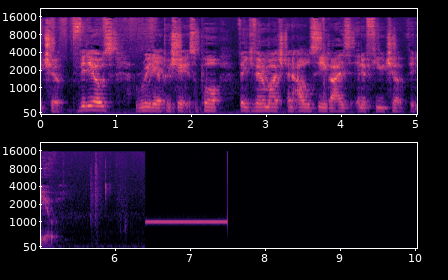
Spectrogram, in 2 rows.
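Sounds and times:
electronic beep: 6.4s - 7.5s.

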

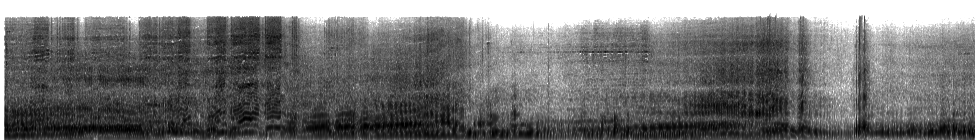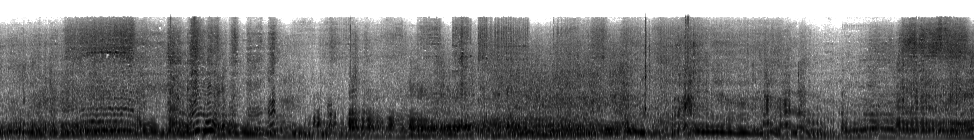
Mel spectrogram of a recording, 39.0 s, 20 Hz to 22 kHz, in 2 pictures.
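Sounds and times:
motocross bike engine revving: 0.1s - 38.9s.

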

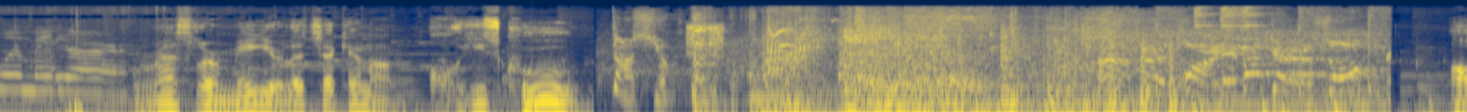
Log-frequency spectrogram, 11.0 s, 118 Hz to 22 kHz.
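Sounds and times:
mechanical clanking and crashing: 5.2s - 9.3s.

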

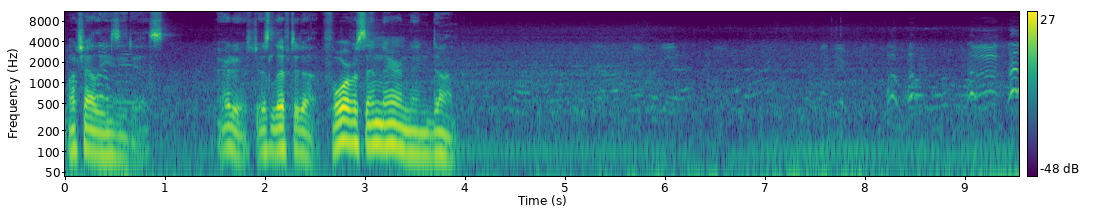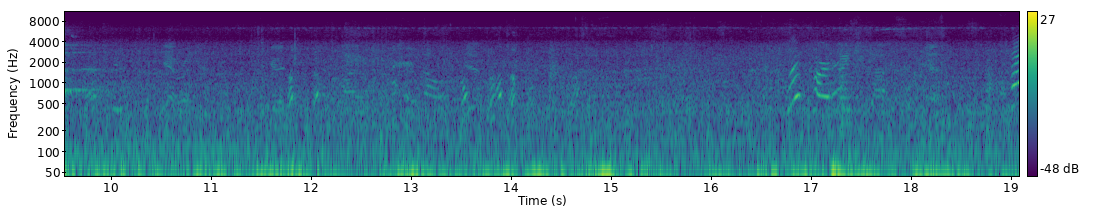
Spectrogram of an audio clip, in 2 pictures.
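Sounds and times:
distant voices calling out: 0.0s - 19.0s
low engine hum: 0.0s - 19.0s
water noise: 0.0s - 19.0s
wind: 0.0s - 19.0s.

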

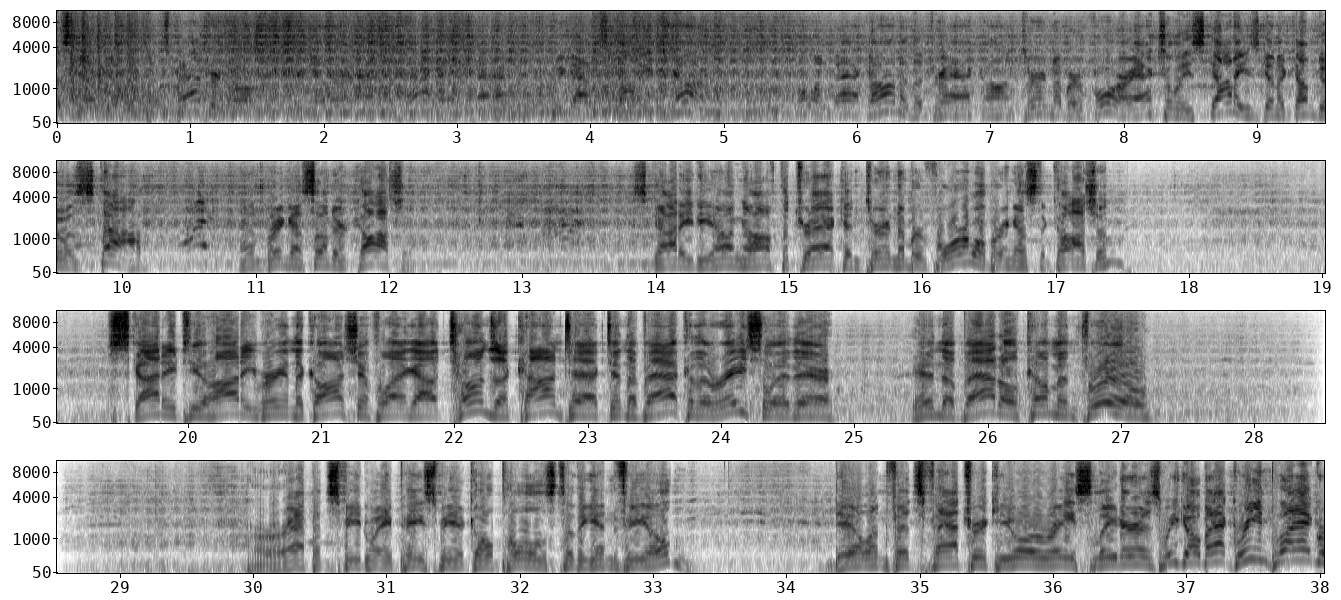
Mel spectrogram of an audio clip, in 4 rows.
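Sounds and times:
race car engines droning: 0.0s - 38.0s.

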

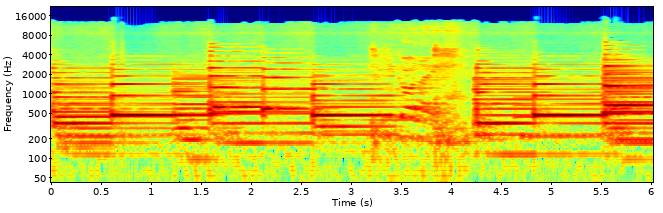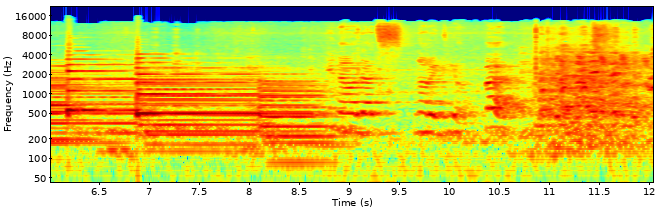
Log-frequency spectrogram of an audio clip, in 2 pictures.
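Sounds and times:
grand piano chords: 0.0s - 10.3s.

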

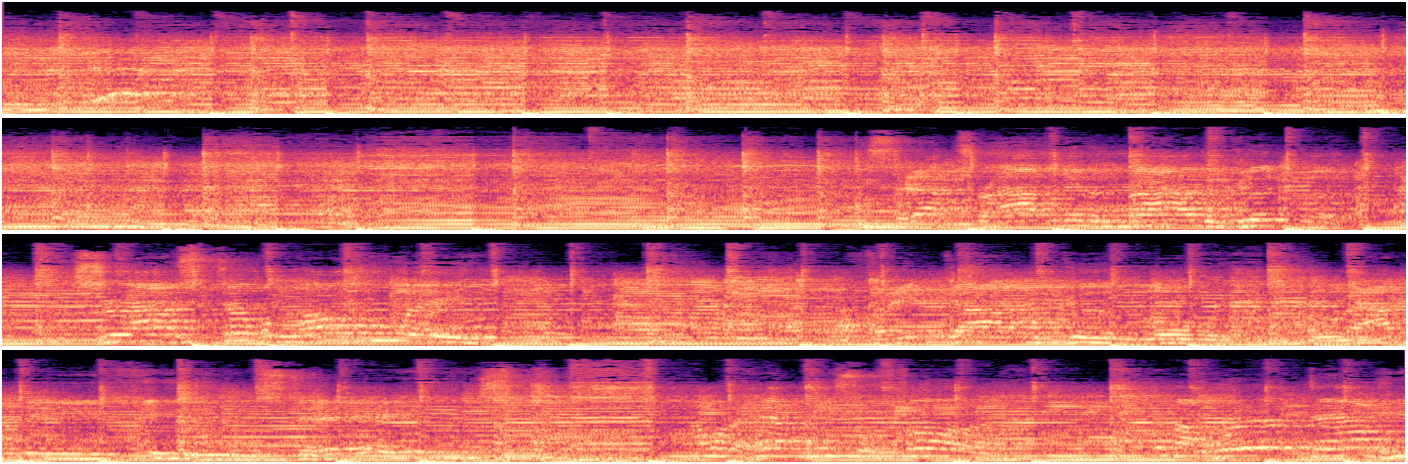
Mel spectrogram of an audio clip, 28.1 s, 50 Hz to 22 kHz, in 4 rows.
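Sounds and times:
drums keeping a steady beat: 0.0s - 28.0s
electric guitars: 0.0s - 28.0s.

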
